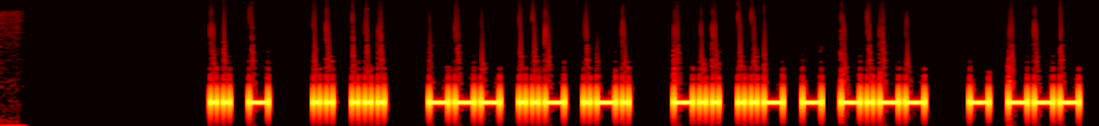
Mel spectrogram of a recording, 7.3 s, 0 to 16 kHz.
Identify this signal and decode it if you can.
Morse code, heard as a keyed tone, about 28 wpm, 700 Hz. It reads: IT IS OUR DUTY TO
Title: Sentences from Top 1600 Words 28wpm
